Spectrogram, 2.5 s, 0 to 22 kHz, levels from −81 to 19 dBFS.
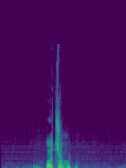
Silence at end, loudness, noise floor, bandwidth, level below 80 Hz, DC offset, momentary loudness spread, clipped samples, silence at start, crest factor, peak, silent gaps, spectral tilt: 1 s; -17 LUFS; -58 dBFS; 15 kHz; -40 dBFS; under 0.1%; 23 LU; under 0.1%; 0.65 s; 20 dB; -2 dBFS; none; -5 dB/octave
